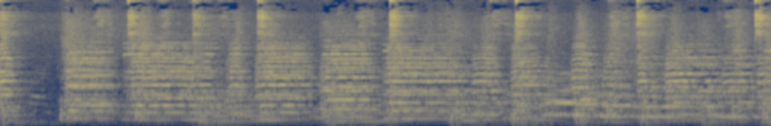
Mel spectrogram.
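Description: Brass band music, with several brass parts over regular beats; the music drops out briefly just after it begins and then carries on.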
